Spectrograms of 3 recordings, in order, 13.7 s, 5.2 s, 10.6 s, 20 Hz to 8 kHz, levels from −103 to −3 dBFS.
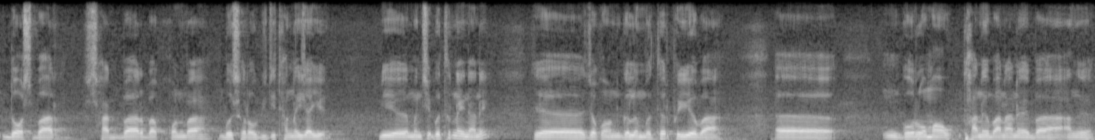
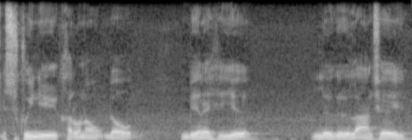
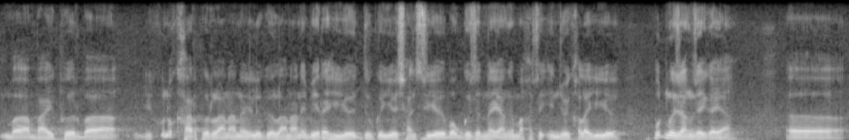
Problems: none marked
